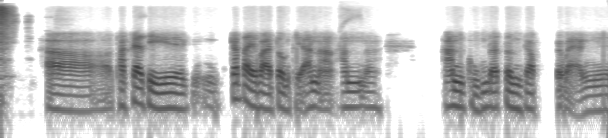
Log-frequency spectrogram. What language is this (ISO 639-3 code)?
vie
